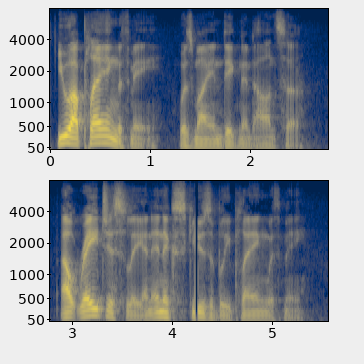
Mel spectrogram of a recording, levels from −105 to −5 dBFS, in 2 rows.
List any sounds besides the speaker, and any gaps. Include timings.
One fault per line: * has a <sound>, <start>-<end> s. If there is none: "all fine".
* has a dropout, 4.2-4.3 s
